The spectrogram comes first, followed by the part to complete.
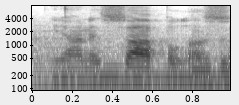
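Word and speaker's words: Janusopolis: Janisopolis. Okay, that's how you pronounce it.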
